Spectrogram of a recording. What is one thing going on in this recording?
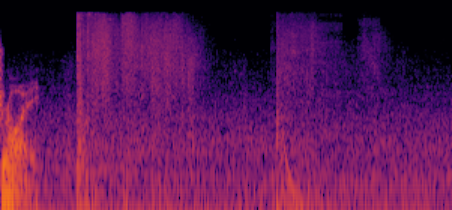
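Glass cracks and shatters.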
